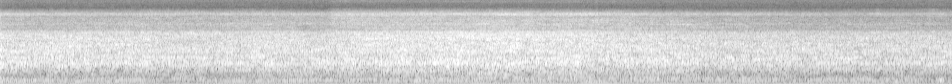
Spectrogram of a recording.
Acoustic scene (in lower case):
street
